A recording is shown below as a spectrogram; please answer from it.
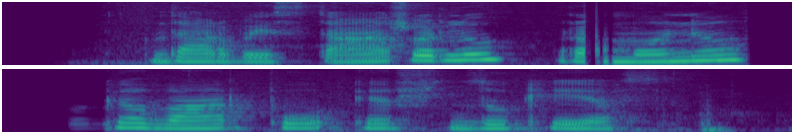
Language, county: Lithuanian, Šiauliai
